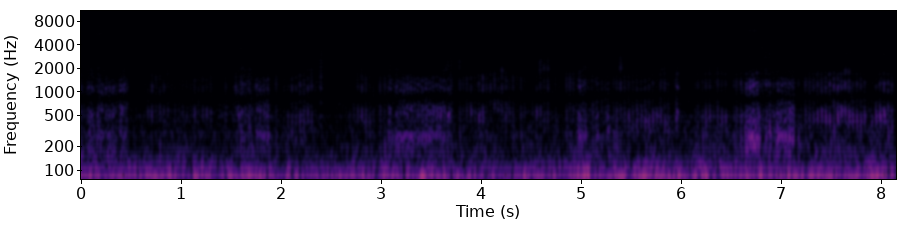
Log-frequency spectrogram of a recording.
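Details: Domestic cat purring loudly while being petted: a steady low rumbling drone with fine rapid pulsing, continuous through the whole stretch, with faint rustling from the stroking hand.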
